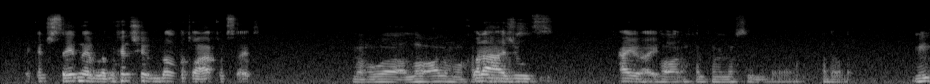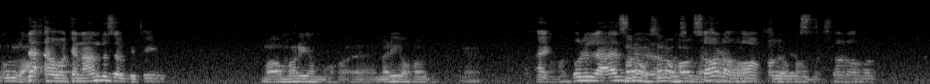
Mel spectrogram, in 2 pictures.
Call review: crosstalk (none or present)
present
